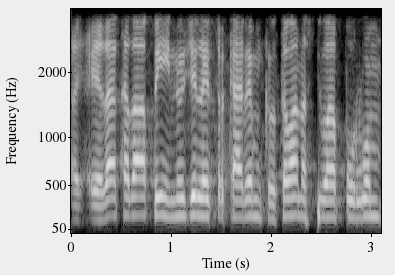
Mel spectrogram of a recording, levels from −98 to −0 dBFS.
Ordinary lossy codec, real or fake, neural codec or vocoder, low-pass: none; fake; codec, 16 kHz, 4 kbps, FunCodec, trained on Chinese and English, 50 frames a second; 3.6 kHz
